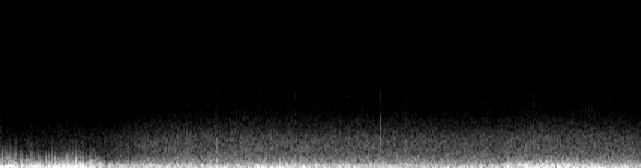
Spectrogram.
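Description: Wind rushes and buffets loudly against a microphone high in open air.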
